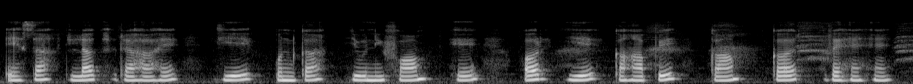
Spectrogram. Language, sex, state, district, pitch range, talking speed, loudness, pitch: Hindi, female, Odisha, Malkangiri, 195-225 Hz, 110 wpm, -17 LUFS, 200 Hz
